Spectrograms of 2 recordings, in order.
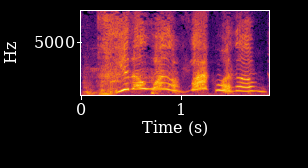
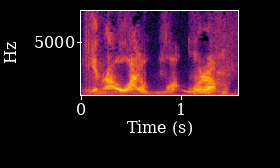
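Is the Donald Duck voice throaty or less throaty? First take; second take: less throaty; throaty. First: A less throaty Donald Duck voice. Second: A more throaty Donald Duck voice.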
